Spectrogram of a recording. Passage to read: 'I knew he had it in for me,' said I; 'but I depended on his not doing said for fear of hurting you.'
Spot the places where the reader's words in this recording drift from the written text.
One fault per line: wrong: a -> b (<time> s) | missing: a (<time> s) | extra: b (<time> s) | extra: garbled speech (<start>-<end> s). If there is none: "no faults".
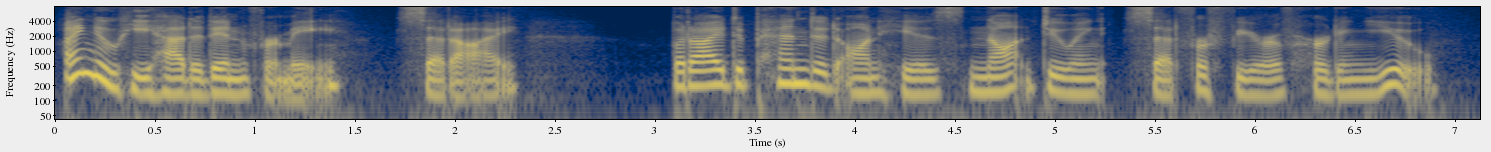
no faults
